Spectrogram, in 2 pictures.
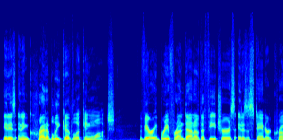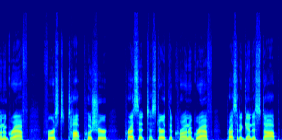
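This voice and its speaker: A man's voice: mid-range voice, a bit bright, smooth, no room sound. A man hosting his own channel, giving a scripted watch review in an earnest way with dry little jokes, recorded on a studio microphone. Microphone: studio condenser mic.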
